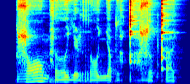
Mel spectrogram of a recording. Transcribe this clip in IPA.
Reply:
ɮ ɔː m a̤ ɾ ɤː ʎ e ɭ r ɔː ɲ a p l ɔ̤ qʰ ɔ̤ ɮ ɤ p qʼ e

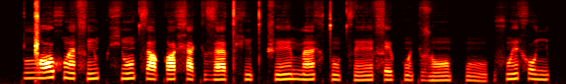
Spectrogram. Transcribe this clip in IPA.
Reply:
ŋ͡ǁ ɒ χʷ æ̃ ɬ ĩ kʷ ç õ t͡s æ qʷ e x æ k z æ t x ĩ t t͡ʃ ẽ m æ̃ x t ũ t͡s ẽː ɬ e kʷ æ̃ k ɮ õː pː ũː | sʷ ẽ x o ɲ

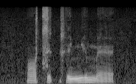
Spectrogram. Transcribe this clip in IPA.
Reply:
ɔ˨ t͡s ɪ˨ kʰ ɪ˨ ɲ i˦ m ɛ˨

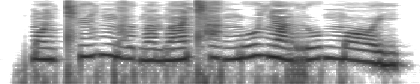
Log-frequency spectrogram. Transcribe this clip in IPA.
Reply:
k͡p ɔ̃ ʎ cʰ y ʎ ŋ͡m a̤ l b ã b ã cʰ a̤ ŋ͡m u ʎ ã r u ŋ͡m ɔ j

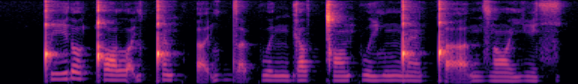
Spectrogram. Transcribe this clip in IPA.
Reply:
ǃ i ɾ o ǃ ɔ lˠ ḭ lʲ ǃ ɛ̃ kʷ ʔ a̰ ʎ d a̰ kʷ e ŋ ɡ e lˠ ǀ ɔ̃ kʷ i ʎ ŋ͡ǃ ɛ̃ ǃ a̰ n z ɔ̃ j i sʲ

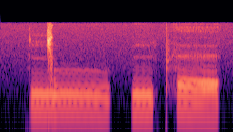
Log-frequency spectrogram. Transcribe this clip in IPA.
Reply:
ŋ͡ǀ u | ĩ pʰ ə

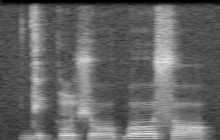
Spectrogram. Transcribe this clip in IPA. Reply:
d i˨ k ũ˨ ʃ oː˨ ɓ oː˦ s ɔ˨

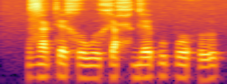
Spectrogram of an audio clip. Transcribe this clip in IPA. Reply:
z a k ɾ ɛ x o w ʊ x e ħ ɡ ɛ p u p o h ʊ

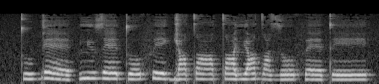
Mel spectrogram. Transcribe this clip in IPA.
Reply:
t̪ u ɡ ɛː | lʲ u z ɛː t̪ o f eː ɡʲ e tˤ ɑː tˤ u lʲ o dˤ ɛ z o f ɛː t̪ eː

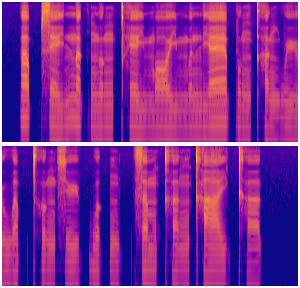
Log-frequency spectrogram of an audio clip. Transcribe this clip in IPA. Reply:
ɐ˥ p̚ s e˨˥ j n̪ ɐ˨ k̚ n̪ ʊ˨˧ ŋ pʰ e˨ j m ɔː˨ j m ɵ˧ n j ɛː˥ p ʊ˨ ŋ t̪ʰ ɐ˨˩ ŋ w yː˨ w ɐ˨˥ p̚ t̪ʰ ʊ˨˩ ŋ s yː˨˥ p̚ w ʊ˧ k̚ ŋ ɪ˨˥ k̚ s ɐ˥ m kʰ ɐ˨˥ ŋ kʰ aː˨˩ j kʰ ɐ˨˥ k̚

